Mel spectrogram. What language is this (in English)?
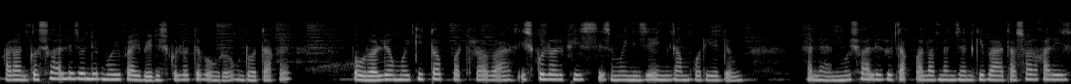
Assamese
